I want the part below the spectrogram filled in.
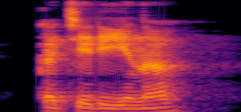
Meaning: a female given name, Katerina, equivalent to English Catherine
- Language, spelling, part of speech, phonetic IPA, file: Russian, Катерина, proper noun, [kətʲɪˈrʲinə], Ru-Катерина.ogg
